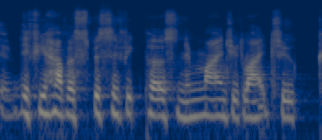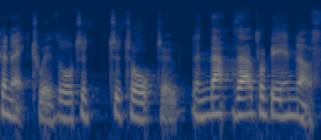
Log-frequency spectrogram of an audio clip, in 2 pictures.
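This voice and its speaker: A fairly slow pace with a British accent and a dark, mellow tone. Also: woman. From England. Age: old. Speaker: spiritual medium. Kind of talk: live workshop talk to audience. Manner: casual, chatty with hesitations.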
